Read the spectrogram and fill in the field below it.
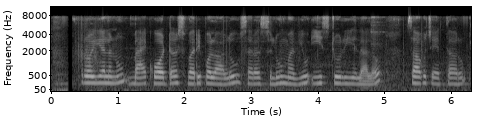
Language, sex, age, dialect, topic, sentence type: Telugu, female, 18-24, Southern, agriculture, statement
